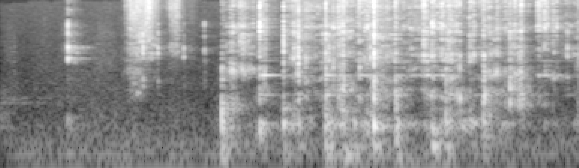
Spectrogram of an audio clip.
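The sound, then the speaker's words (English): A Dutch whisk stirs dry ingredients into gluten-free jam cake batter. It starts quiet with a few light clicks, then turns into busy, continuous scraping and tapping against the bowl. “We're stirring in the dry ingredients until they're just barely mixed.”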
